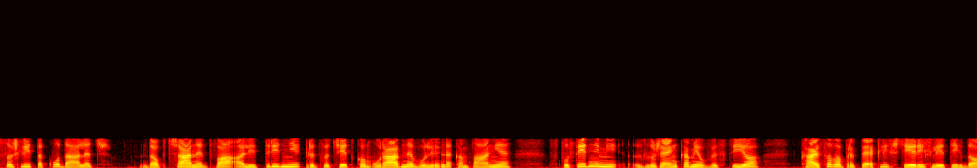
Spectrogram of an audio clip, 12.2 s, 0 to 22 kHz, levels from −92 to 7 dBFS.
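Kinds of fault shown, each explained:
Packet loss with pitch repetition: missing audio is concealed by looping the last pitch period and fading it over roughly 50 ms. Gaps of about 40 ms at 1.3 s (after "so šli tako daleč"), 3.7 s and 10.84 s (after "kaj so v"), and 60 ms at 7.14 s, sound like brief buzzy holds. From 5.32 s, after "dni pred začetkom uradne", about 220 ms drops out in runs scattered over 320 ms, producing a stuttering, repeatedly held stretch.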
